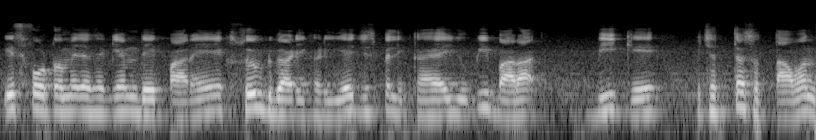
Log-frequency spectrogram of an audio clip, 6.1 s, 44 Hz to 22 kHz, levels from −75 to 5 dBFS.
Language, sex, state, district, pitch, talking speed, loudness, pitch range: Hindi, male, Uttar Pradesh, Shamli, 150 Hz, 225 wpm, -16 LUFS, 135-165 Hz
